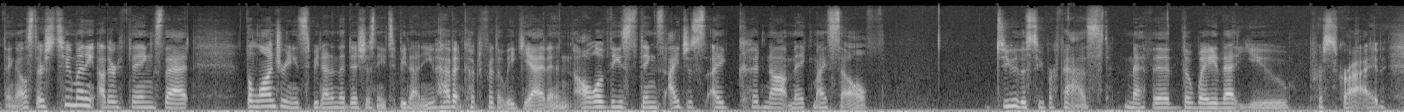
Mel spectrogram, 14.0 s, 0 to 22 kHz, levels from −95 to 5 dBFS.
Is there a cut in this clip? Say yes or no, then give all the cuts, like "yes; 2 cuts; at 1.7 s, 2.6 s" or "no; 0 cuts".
no; 0 cuts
